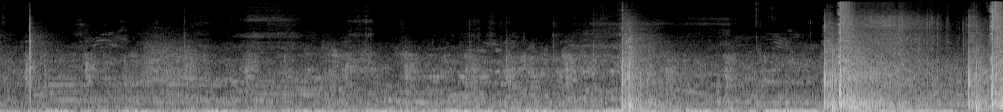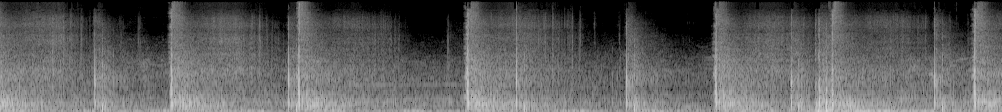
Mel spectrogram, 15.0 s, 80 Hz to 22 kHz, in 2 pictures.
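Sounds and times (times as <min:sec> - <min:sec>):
fireworks bursting: 0:04.6 - 0:15.0.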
